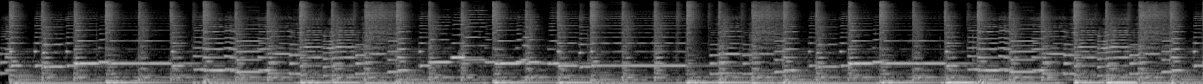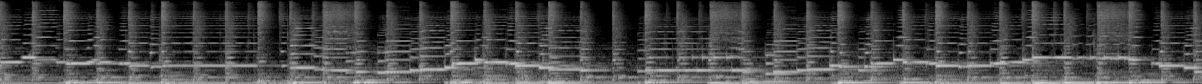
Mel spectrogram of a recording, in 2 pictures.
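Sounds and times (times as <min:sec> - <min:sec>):
waltz ringtone: 0:00.0 - 0:24.0.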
